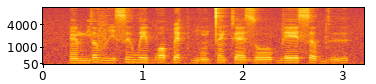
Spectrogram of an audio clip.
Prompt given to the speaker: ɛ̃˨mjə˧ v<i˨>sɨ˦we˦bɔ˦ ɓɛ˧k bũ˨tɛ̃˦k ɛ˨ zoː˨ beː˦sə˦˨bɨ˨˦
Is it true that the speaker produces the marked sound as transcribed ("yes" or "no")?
yes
